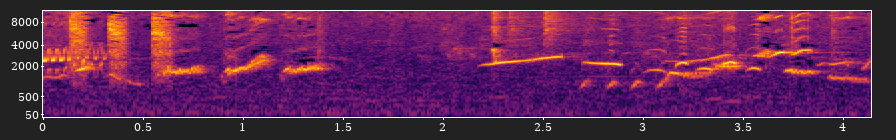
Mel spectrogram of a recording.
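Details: Courting male white-rumped shama: sharp clicks and upslurred whistles open the phrase, a pause, then long clear rising whistles and a quick series of short whistled notes.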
